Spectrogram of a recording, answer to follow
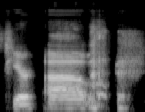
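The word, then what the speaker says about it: TYR: And thank you for pronouncing it the way we're supposed to, because I've been calling it tire my whole life.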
